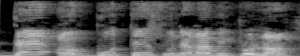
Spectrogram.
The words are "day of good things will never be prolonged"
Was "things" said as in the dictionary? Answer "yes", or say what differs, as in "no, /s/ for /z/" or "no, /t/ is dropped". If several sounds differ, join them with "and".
no, /t/ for /θ/ and /s/ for /z/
